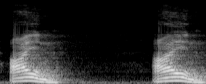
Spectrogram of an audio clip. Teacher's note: Suaranya ditekan jadi ditenggorokan.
